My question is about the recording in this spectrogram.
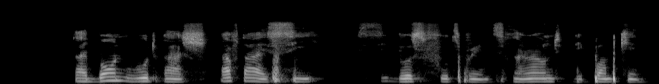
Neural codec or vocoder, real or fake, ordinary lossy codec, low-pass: none; real; none; none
